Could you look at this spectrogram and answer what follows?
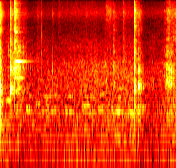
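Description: A spoon clinks and scrapes against a pan while white cumin seeds are stirred into hot mustard oil for bhindi masala, a few sharp metallic taps over a soft background sizzle.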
